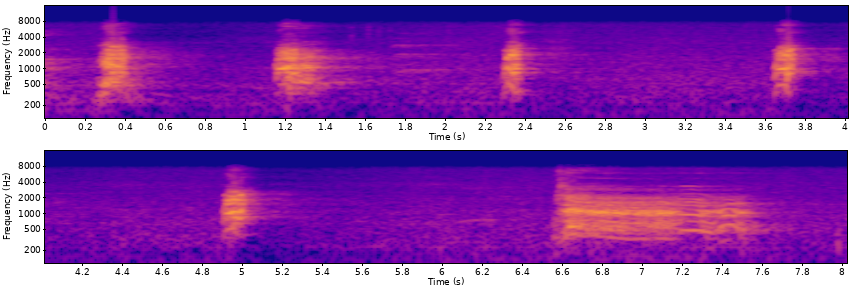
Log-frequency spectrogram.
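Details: A pet dog named Conga indoors gives five short, sharp barks spaced about a second apart, then a longer, rougher, drawn-out bark-like burst near the end.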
